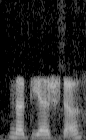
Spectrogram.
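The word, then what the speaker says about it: Nadezhda: That's not exactly how she pronounced it. – Nadiezhda. – Yeah, it's more like Nadiezhda. – Yeah, there's like a Y sound in there.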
